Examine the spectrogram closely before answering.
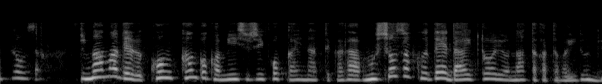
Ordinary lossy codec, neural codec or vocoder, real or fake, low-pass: MP3, 64 kbps; codec, 16 kHz, 4 kbps, FreqCodec, smaller model; fake; 7.2 kHz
